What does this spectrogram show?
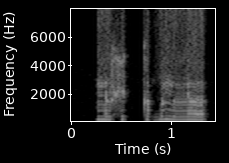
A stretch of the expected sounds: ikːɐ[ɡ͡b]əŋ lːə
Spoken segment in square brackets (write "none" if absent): ɡ͡b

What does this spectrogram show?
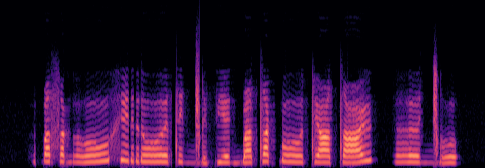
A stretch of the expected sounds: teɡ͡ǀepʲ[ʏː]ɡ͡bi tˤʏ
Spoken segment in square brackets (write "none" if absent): ɛː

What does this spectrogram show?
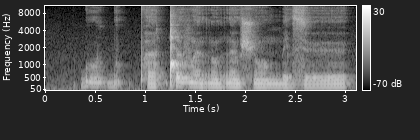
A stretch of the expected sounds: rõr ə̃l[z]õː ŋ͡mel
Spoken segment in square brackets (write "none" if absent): ʃ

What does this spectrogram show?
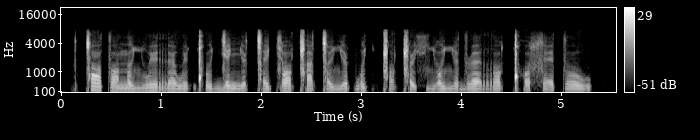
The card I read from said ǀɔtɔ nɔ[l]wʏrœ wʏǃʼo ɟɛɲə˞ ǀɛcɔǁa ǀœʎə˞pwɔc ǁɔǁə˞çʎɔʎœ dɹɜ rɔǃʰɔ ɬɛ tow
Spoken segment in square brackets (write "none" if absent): ʎ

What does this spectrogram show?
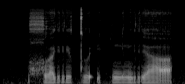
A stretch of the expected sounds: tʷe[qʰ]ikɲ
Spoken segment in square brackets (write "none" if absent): ʔ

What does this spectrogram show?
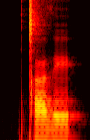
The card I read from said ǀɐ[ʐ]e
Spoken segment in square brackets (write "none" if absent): ð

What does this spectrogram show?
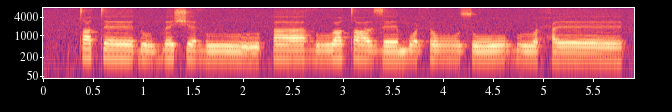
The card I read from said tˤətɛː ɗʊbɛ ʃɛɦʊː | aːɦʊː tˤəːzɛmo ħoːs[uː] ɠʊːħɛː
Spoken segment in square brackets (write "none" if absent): oː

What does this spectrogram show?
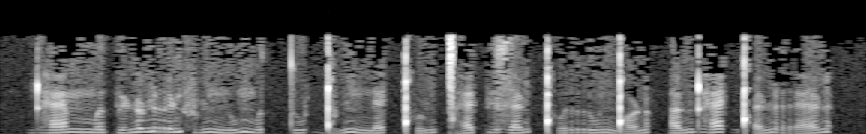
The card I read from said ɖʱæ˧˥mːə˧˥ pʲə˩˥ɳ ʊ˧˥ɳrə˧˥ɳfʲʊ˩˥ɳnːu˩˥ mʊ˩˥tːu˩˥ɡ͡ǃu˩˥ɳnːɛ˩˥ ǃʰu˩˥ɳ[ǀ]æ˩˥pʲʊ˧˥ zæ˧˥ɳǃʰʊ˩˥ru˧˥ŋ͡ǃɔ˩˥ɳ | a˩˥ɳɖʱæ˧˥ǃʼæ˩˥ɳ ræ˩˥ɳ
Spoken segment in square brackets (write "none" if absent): ɡ͡ǀ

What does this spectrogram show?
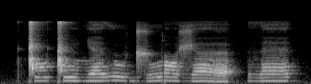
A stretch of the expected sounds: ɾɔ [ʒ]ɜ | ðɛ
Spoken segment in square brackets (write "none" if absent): ʒ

